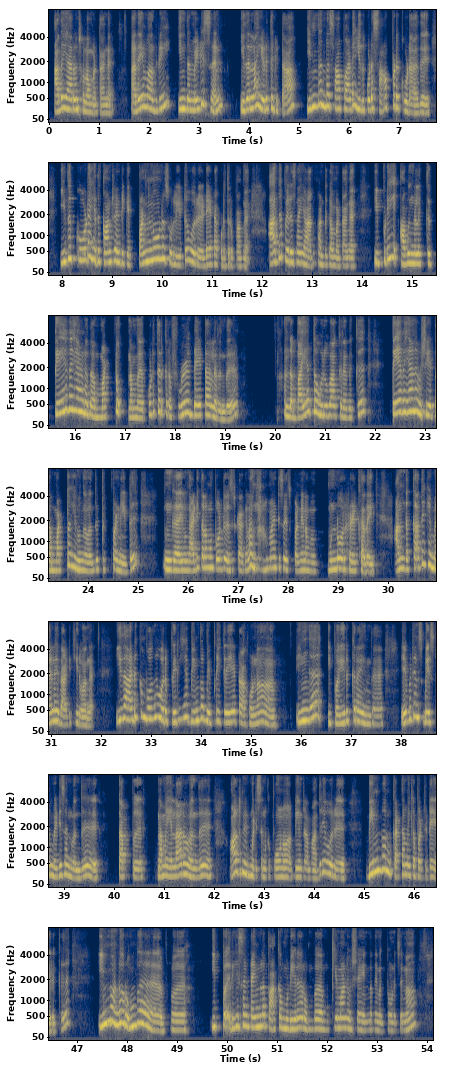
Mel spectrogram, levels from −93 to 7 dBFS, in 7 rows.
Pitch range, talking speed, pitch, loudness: 195-265 Hz, 120 wpm, 225 Hz, -16 LUFS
